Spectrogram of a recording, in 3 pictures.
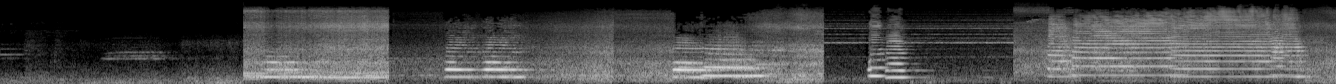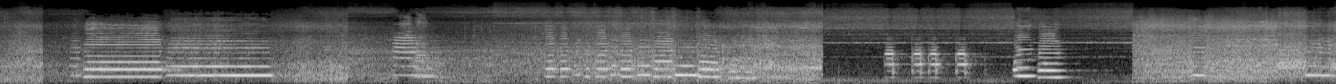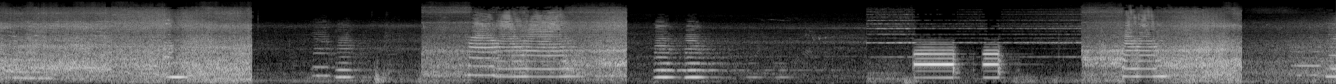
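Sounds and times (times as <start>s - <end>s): train running noise: 0.0s - 40.0s
train horn blasts: 2.4s - 5.4s, 6.7s - 9.4s, 10.4s - 13.2s, 14.0s - 16.1s, 17.3s - 17.9s, 18.8s - 20.9s, 22.0s - 24.4s, 29.8s - 30.5s, 31.4s - 32.6s, 33.2s - 34.8s, 35.4s - 37.0s, 37.9s - 38.5s, 39.6s - 40.0s.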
